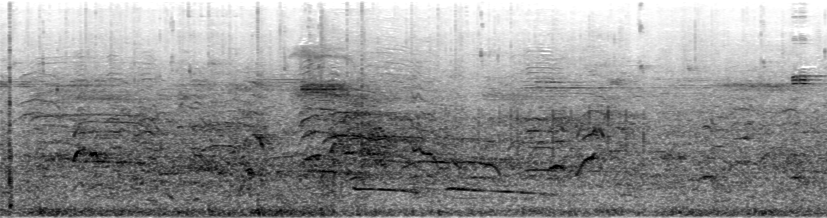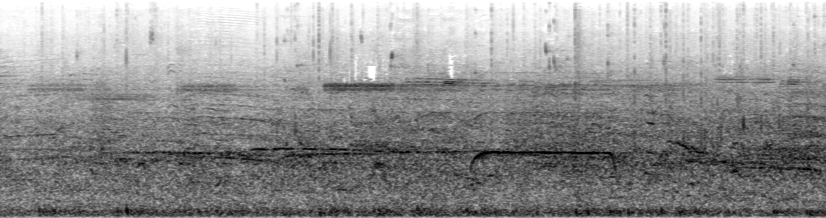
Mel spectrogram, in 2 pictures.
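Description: Shoes squeak sharply on a hard court in a large echoing hall.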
